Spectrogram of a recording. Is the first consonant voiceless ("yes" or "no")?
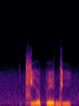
yes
